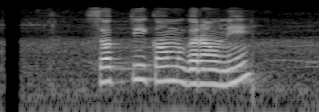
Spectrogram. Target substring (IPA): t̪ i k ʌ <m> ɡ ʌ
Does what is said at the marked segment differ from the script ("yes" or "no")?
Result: no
